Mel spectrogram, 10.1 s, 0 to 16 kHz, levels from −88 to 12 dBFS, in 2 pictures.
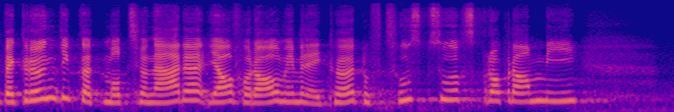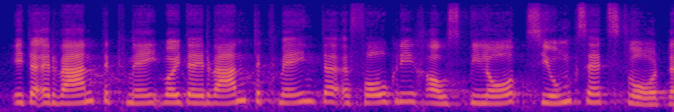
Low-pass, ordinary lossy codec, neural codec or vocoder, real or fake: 14.4 kHz; none; autoencoder, 48 kHz, 32 numbers a frame, DAC-VAE, trained on Japanese speech; fake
